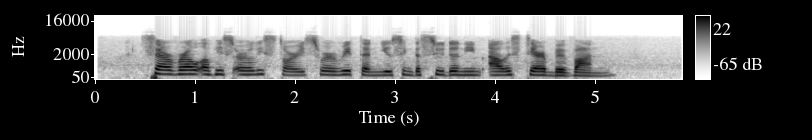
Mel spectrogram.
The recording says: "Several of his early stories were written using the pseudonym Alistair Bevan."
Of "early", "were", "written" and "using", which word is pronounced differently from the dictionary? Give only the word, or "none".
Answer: using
